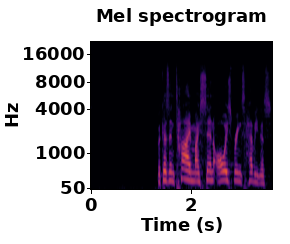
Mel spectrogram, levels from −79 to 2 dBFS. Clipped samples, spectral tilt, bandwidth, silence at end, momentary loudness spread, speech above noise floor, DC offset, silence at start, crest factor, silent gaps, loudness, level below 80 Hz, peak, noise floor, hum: under 0.1%; -4 dB/octave; 15.5 kHz; 0.05 s; 10 LU; 44 dB; under 0.1%; 1.35 s; 20 dB; none; -40 LUFS; -74 dBFS; -22 dBFS; -84 dBFS; none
